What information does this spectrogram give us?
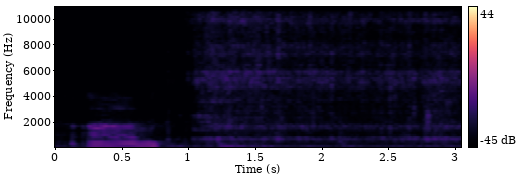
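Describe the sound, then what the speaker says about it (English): A loud sizzle and hiss bursts up after a short tonal sound and keeps going steadily as food hits hot oil in a frying pan. "That sizzle is what you want to hear."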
